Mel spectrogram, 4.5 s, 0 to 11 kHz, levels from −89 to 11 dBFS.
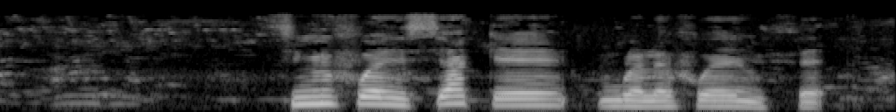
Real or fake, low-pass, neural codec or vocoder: real; 7.2 kHz; none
